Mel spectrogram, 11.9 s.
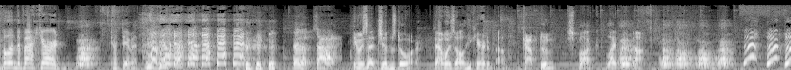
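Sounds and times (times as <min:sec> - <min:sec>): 
speech: 0:00.0 - 0:10.2
dog barking and yelping: 0:01.2 - 0:01.5, 0:09.3 - 0:11.1
laughter: 0:02.1 - 0:04.2, 0:11.1 - 0:11.8.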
